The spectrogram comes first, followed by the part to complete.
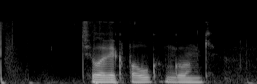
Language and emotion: Russian, neutral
